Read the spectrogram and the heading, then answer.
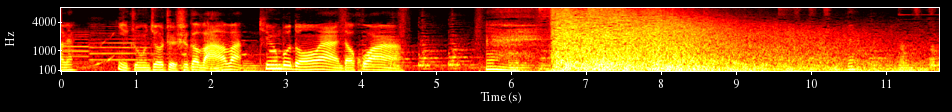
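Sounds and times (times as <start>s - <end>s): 
speech: 0.0s - 4.7s, 5.6s - 6.5s
thunder cracking and rumbling before rain: 6.5s - 11.7s.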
